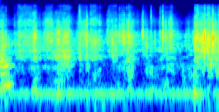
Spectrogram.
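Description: Scissors cutting plastic packing tape on a cardboard box: crinkling and scraping of tape and cardboard, with a few small clicks as the flap is worked loose.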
